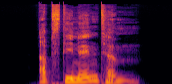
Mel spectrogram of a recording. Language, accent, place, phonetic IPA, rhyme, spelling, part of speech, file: German, Germany, Berlin, [apstiˈnɛntəm], -ɛntəm, abstinentem, adjective, De-abstinentem.ogg
- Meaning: strong dative masculine/neuter singular of abstinent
